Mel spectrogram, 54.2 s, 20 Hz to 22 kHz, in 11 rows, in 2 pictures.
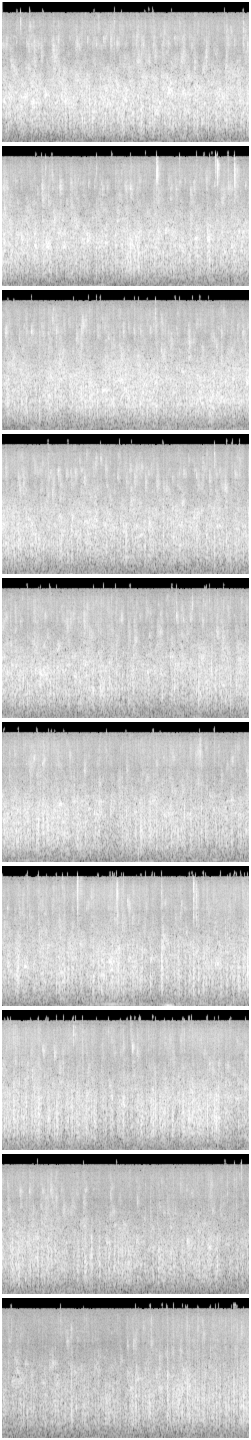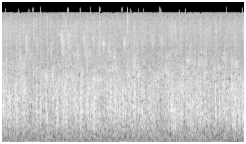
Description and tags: Recorded a rainy day in winter
Mic: Zoom H4n Internal Mic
